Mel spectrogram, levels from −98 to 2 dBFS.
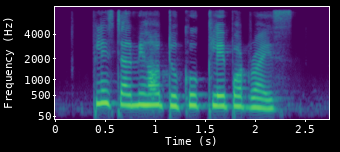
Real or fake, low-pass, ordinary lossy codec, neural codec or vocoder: fake; 7.2 kHz; none; codec, 16 kHz, 4 kbps, X-Codec, HuBERT features, trained on balanced general audio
